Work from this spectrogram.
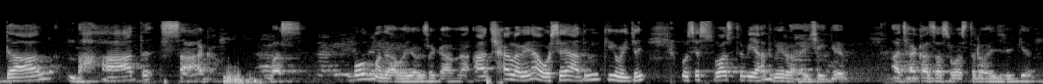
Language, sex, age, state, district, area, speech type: Maithili, male, 18-30, Bihar, Sitamarhi, rural, spontaneous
